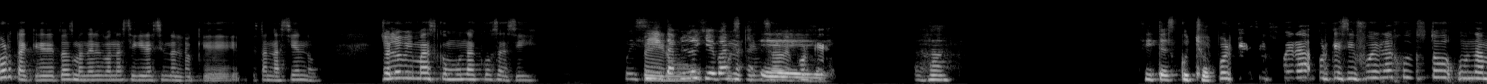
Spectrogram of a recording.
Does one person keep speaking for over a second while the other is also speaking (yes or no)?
yes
